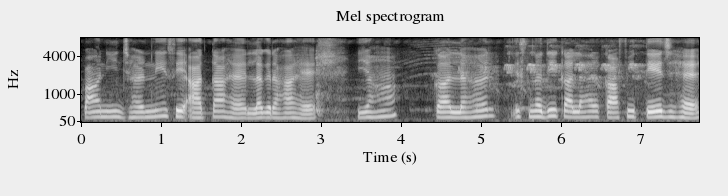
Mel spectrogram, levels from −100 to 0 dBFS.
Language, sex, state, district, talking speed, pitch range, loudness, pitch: Hindi, female, Bihar, Katihar, 140 wpm, 175-205 Hz, -18 LUFS, 190 Hz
